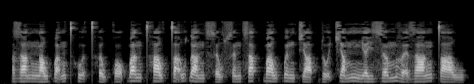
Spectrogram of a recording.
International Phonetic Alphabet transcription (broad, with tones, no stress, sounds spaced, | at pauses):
z a˧ n ŋ a˨˦ w ɓ a̰˧˥ ŋ t̪ʰ ṵ˧˨ ə̯ t̪ʰ ə˧˩ w k ɔ˧˩ ɓ a˧ n t̪ʰ a˨˦ w t̪ a̰˧˥ w ɗ a˧ n s ə˨˩ w s ə˨˦ n s a˦˥ k̚ ɓ a˧ w ɓ ə˧ n t͡ɕ aː˨˩ p̚ z ṵ˧˨ ə̯ t͡ɕ a˨˦ m ɲ ɛ˧ j z əː˨˦ m v ɛ̰˧˨ z a˨˦ ŋ t̪ a˨˩ w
